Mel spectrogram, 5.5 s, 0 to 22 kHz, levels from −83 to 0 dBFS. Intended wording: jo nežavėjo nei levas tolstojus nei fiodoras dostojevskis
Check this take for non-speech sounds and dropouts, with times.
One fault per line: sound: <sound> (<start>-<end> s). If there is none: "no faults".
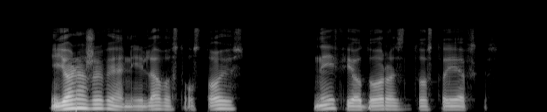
no faults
